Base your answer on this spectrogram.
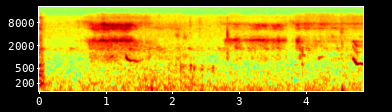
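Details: On Christmas Day, a sleeping cat snores softly, each breath a faint, wheezy rasp about every two seconds.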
